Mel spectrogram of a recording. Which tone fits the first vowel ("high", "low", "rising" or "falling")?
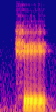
low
